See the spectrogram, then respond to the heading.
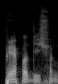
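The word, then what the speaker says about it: preposition: আমরা যারা যারা নেট স্পিকার যারা তারা কিন্তু বেশিরভাগ প্রেপজিশন বলে প্রেপজিশন আর আপনি প্রিপজিশনে বলতে পারবেন এটাও কিন্তু শুদ্ধ উচ্চারণের মধ্যে পড়ে তবে প্রেপজিশন এটাই বেশি যারা যারা নির্বিকে তারা বলে থাকে এই উচ্চারণটা তাহলে আমরা এটাই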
